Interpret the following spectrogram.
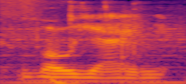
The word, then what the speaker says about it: Mojang: But it's a Mojang. It's apparently how it's pronounced.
